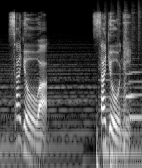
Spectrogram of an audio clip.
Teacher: The accent kernel is located in first mora of the word.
